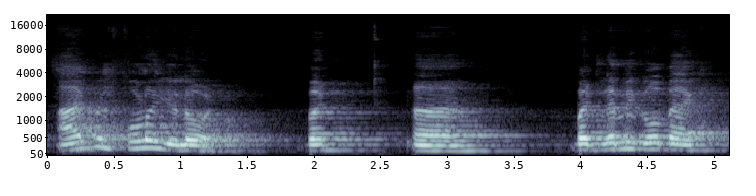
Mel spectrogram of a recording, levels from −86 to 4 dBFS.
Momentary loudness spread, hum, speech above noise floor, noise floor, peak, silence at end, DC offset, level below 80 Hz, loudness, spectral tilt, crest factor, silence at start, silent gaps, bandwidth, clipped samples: 18 LU; none; 30 dB; -46 dBFS; 0 dBFS; 0 s; under 0.1%; -68 dBFS; -17 LUFS; -10 dB/octave; 18 dB; 0.1 s; none; 5.6 kHz; under 0.1%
